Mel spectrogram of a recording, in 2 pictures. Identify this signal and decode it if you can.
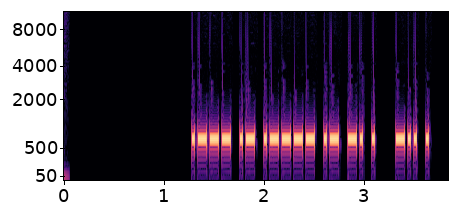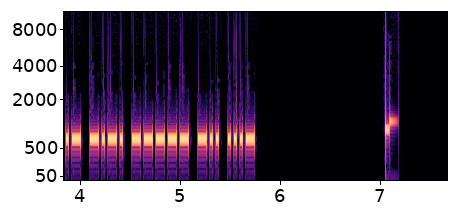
Morse code, heard as a keyed tone, about 40 wpm, 700 Hz. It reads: JA1ANE DE AC0DV
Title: USA Callsign DE Callsign 40wpm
